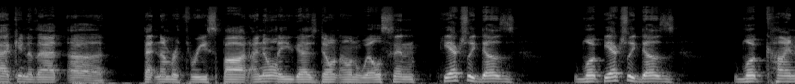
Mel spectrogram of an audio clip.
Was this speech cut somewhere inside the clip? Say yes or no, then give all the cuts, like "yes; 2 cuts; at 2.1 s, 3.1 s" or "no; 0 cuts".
yes; 2 cuts; at 2.8 s, 6.0 s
